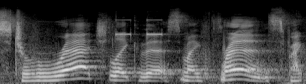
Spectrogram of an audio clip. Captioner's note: timer beeps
